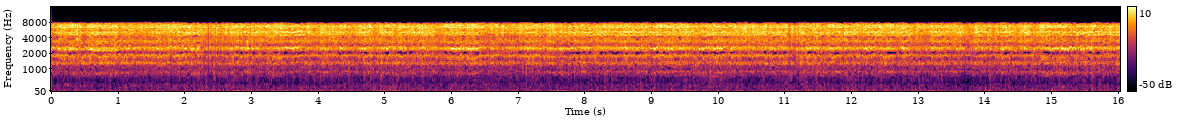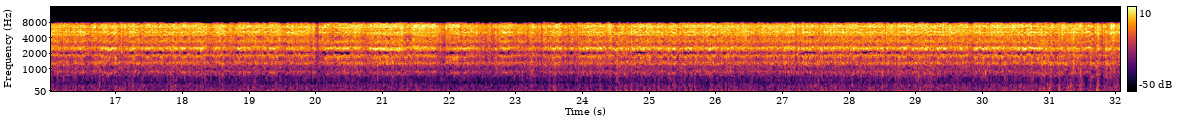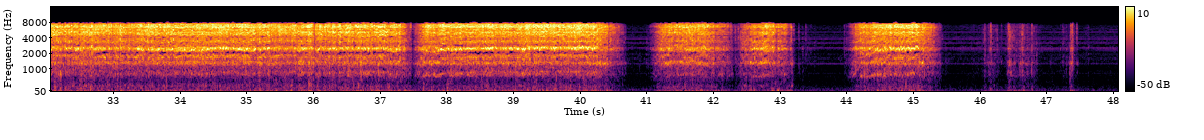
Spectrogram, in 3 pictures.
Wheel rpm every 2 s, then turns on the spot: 220, 230, 230, 230, 230, 230, 230, 230, 230, 230, 230, 230, 230, 240, 230, 230, 220, 220, 180, 200, 120, 60, 90, 10.
42-44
